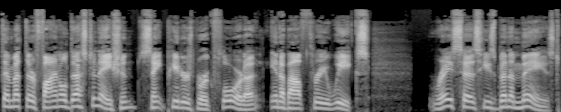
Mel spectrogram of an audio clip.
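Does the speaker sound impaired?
No.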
